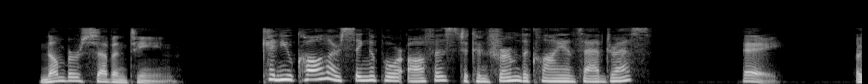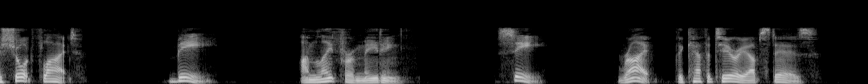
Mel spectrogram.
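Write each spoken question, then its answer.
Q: Can you call our Singapore office to confirm the client's address?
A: B: I'm late for a meeting.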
